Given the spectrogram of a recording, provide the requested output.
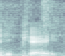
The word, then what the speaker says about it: DK: ini juga logonya ya dkn teman-teman ya JK membacanya dikei Oke EDC ini penerbit dari luar negeri yang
